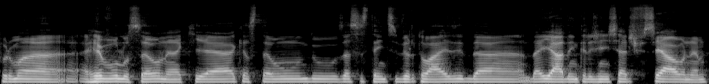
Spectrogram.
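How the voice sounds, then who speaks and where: A man with a Gaúcho Brazilian accent, medium in pitch, at a fairly slow pace against a quiet background. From Porto Alegre, Brazil. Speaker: podcast host. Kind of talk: casual interview chat.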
